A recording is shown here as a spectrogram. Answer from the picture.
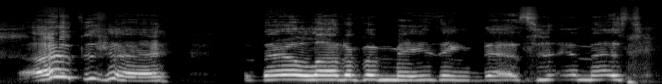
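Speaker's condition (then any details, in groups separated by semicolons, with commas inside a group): Friedreich's ataxia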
